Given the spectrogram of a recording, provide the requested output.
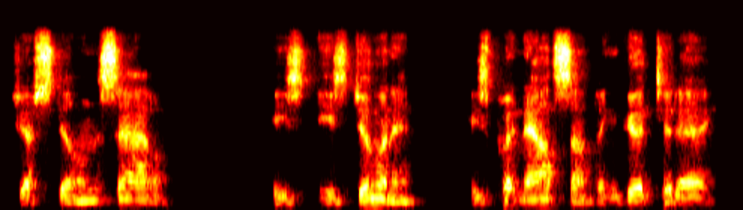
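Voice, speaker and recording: A man with an American accent speaks in a plain, everyday voice at a fairly low pitch. He keeps a moderate pace with fairly even intonation. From United States. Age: 60s. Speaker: business leadership trainer. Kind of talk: workshop talk. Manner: casual, many fillers.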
